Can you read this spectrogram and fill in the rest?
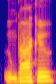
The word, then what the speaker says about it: M'Baku: So they go back to, M'Baku? Is that how you pronounce it? – M'Baku.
